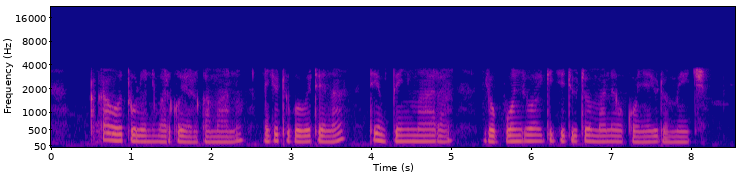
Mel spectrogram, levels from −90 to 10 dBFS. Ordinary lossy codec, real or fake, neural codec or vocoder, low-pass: AAC, 24 kbps; real; none; 3.6 kHz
